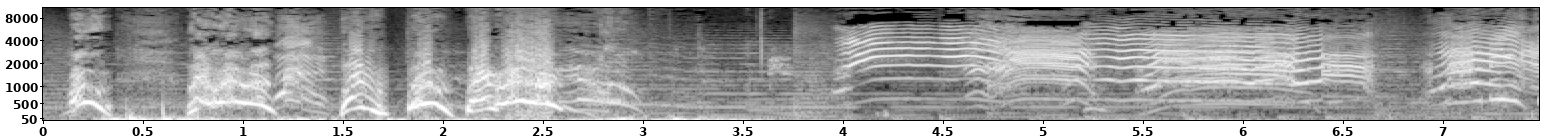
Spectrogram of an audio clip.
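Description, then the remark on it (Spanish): A rapid string of loud barks with yelping overtones fills the first few seconds, then gives way to a sustained high-pitched wailing cry, as a dog suddenly comes at a boy playing with a ball in the street and bites him. “El niño se estaba jugando cuando de repente vino el perro.”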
